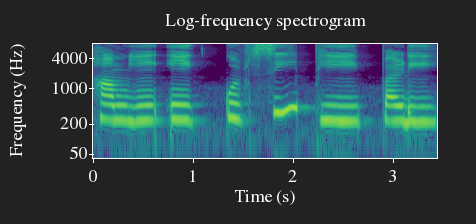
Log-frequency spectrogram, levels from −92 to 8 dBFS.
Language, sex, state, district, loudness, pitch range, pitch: Hindi, female, Punjab, Fazilka, -16 LUFS, 230-250 Hz, 240 Hz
